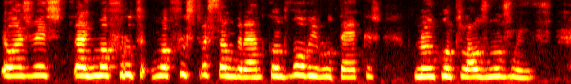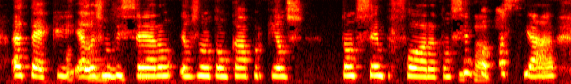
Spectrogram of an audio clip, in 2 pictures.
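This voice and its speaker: Her voice is high-pitched, with fairly even intonation and a fairly quick pace. The woman's sound is dry and close with no echo. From Portugal. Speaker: children's book author. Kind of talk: live-streamed interview. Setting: live video stream.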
